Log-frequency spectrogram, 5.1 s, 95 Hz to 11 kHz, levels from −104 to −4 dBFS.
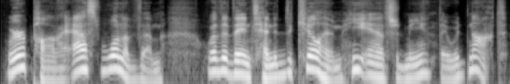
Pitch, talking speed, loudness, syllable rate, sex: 160 Hz, 210 wpm, -17 LUFS, 6.0 syllables/s, male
